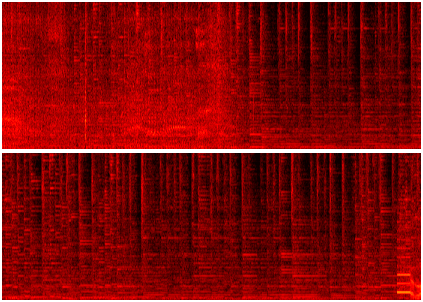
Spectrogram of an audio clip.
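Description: A motorcycle is ridden along a road, its engine a steady droning hum that holds close and loud throughout with a shifting pitch, and wind buffeting in the first few seconds.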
